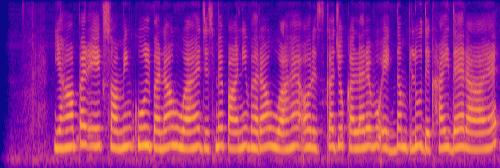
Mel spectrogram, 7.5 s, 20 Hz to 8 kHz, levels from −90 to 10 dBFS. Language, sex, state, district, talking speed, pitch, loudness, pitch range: Hindi, female, Uttar Pradesh, Etah, 185 wpm, 285 Hz, -14 LUFS, 270-300 Hz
